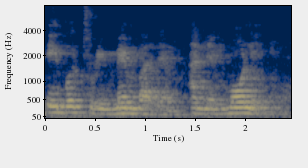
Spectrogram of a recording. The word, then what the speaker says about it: mnemonic: A mnemonic. The word mnemonic starts with M, where M is silent.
